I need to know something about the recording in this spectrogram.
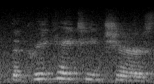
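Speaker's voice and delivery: ordinary talk, nothing marked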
